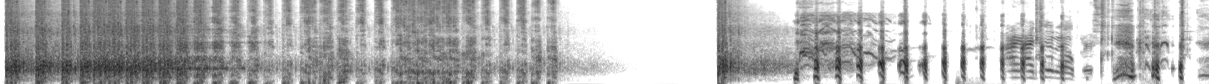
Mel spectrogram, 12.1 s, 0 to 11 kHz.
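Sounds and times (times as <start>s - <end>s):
rapid gunfire: 0.0s - 6.0s, 7.2s - 7.9s.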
